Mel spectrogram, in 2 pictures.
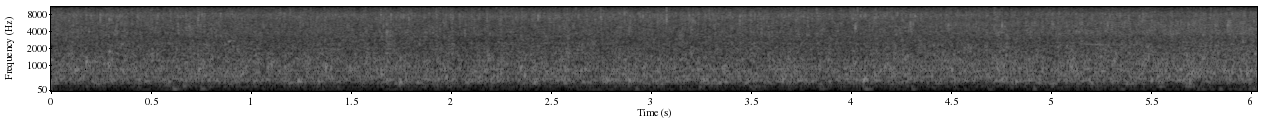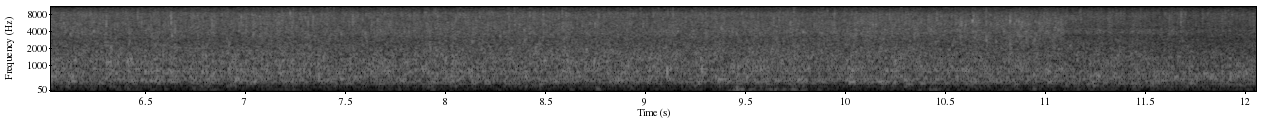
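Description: Shallow rocky stream running over stones in small riffles: a steady rush of water.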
